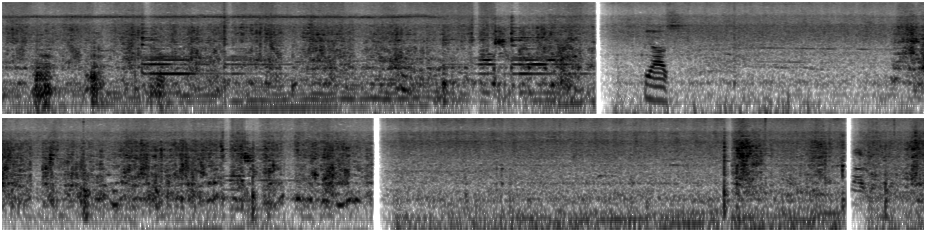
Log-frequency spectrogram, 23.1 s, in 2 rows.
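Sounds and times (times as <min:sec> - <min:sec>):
metal skimmer stirring: 0:00.0 - 0:07.4, 0:11.0 - 0:16.2, 0:20.6 - 0:23.0
onion paste sizzling in oil: 0:00.0 - 0:23.0.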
